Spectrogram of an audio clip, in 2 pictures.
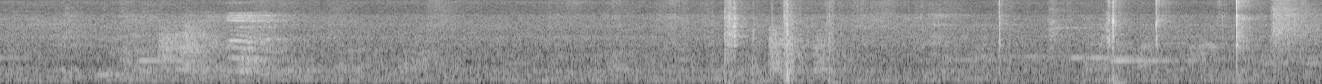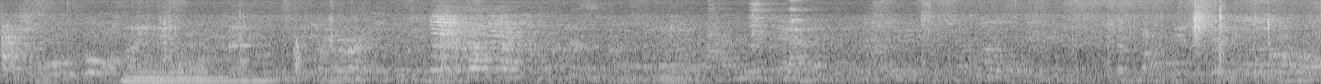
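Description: Paper menus rustle and slide on a table.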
